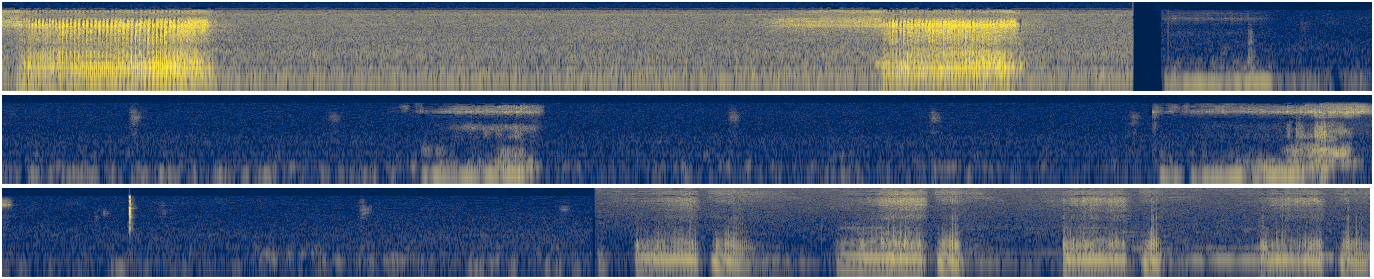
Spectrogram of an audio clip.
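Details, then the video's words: Sleeping puppies snore, giving soft, breathy snorts spaced several seconds apart with near silence between them. A loud hissing burst opens the recording, and a rustling, scratchy stretch comes near the end. "Snoring puppies"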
